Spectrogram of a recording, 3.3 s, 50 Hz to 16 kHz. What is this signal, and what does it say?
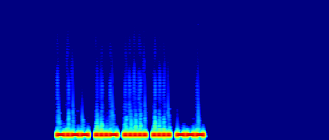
Morse code, heard as a keyed tone, about 53 wpm, 700 Hz. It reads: YV5HO
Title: DXCC-100 Call Signs - 5 Characters - Repeated 2x - 50wpm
